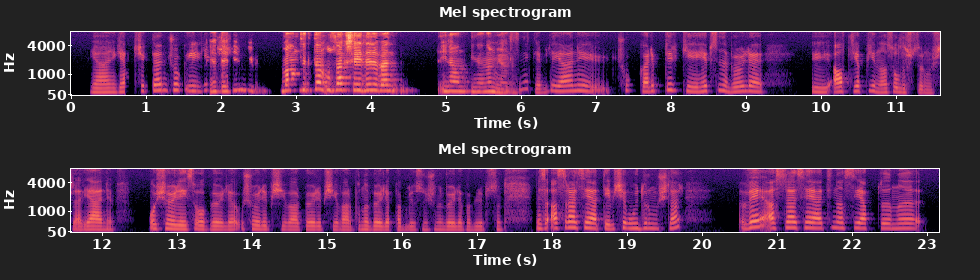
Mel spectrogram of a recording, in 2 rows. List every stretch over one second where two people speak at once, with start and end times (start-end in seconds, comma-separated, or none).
none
